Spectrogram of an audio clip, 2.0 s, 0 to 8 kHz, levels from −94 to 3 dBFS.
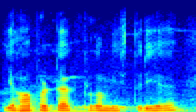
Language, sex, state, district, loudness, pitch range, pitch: Hindi, male, Uttar Pradesh, Shamli, -19 LUFS, 150-155 Hz, 150 Hz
